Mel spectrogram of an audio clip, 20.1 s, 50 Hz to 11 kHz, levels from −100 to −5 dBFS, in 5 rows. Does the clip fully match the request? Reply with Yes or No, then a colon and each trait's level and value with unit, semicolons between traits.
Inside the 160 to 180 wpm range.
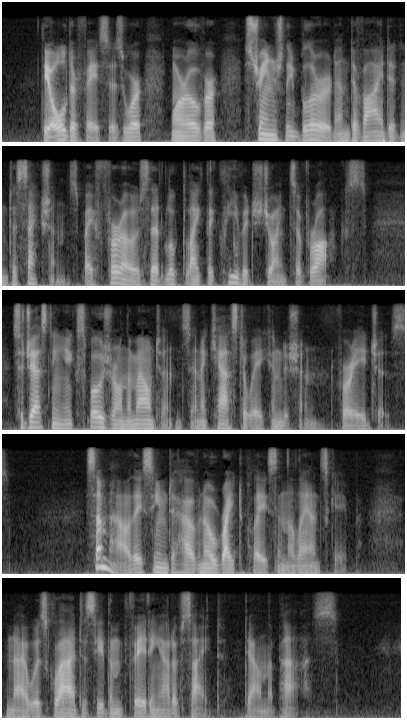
Yes: average, 170 wpm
